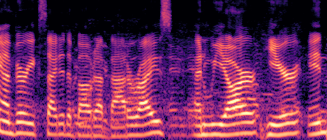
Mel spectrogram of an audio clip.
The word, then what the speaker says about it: Batterize: Yeah, so I'm the CEO of Batterize, and that's spelled like battery, Z-E at the end.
